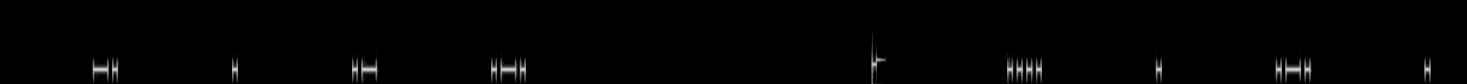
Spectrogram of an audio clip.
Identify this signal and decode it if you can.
Morse code, heard as a keyed tone, about 25 wpm, spaced as for 7 wpm, 700 Hz. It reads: NEAR HERE
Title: 8x Character Spacing - Top 200 Words - 25wpm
